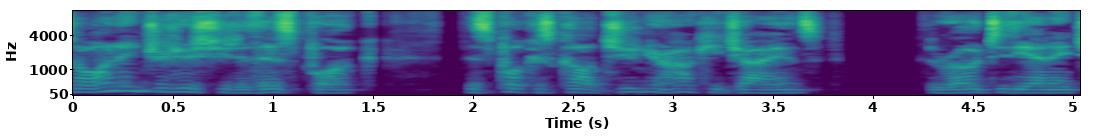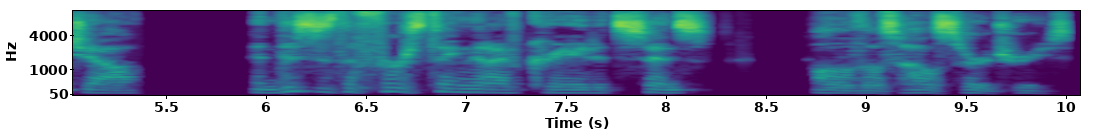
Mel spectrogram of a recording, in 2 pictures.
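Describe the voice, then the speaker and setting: A medium-pitched man at a fairly quick pace, very even in loudness, with ordinary pitch variation. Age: 50s. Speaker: photographer and filmmaker. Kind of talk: personal vlog monologue. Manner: halting.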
